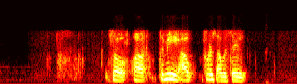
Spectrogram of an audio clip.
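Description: A man with a deep voice speaks over an online call.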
